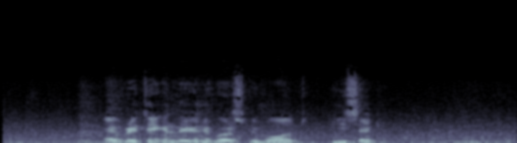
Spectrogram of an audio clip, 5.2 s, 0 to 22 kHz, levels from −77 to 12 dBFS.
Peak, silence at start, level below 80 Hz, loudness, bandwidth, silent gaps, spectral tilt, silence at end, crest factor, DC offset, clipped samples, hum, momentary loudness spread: -4 dBFS; 0.05 s; -62 dBFS; -19 LUFS; 11 kHz; none; -5.5 dB/octave; 0 s; 18 dB; under 0.1%; under 0.1%; none; 20 LU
